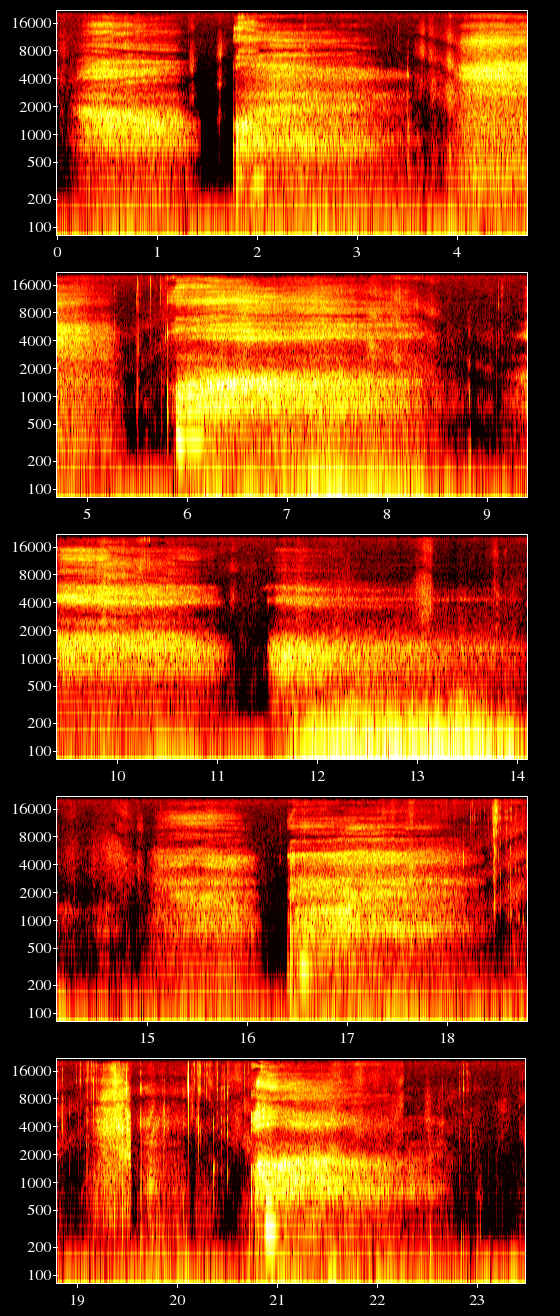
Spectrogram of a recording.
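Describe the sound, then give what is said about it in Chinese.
Close, breathy sniffing from someone smelling another person's scent, many soft nasal inhales and sighs in an otherwise quiet clip, with a longer, louder rushing breath near the middle. “好喜欢学长身上的味道，让人家再多闻一点。”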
